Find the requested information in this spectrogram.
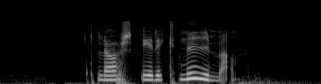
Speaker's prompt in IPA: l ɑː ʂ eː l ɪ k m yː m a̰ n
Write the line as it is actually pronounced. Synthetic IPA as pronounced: l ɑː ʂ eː ɾ ɪ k n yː m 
